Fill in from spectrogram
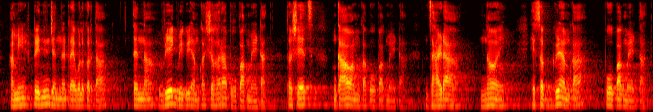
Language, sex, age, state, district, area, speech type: Goan Konkani, male, 18-30, Goa, Bardez, rural, spontaneous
